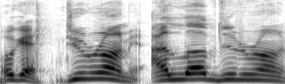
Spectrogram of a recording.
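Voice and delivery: hurried, headlong, rushed, rattled-off delivery. Starting the talk on the next book of the podcast: talking fast. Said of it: "Why am I talking so fast?".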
